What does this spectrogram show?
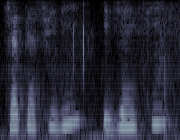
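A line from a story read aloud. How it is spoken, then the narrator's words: Whispered. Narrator (French): a chuchoté Ed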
